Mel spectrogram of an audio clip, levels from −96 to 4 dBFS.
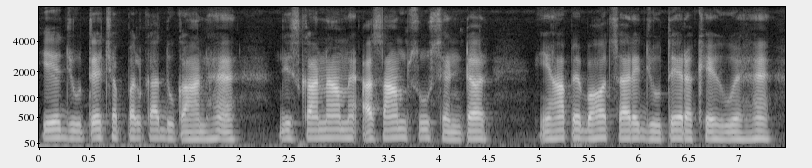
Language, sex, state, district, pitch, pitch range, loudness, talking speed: Hindi, male, Jharkhand, Palamu, 125 Hz, 115-130 Hz, -20 LUFS, 160 wpm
